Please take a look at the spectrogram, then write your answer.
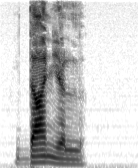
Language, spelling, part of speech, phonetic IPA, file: Polish, Daniel, proper noun, [ˈdãɲɛl], Pl-Daniel.ogg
